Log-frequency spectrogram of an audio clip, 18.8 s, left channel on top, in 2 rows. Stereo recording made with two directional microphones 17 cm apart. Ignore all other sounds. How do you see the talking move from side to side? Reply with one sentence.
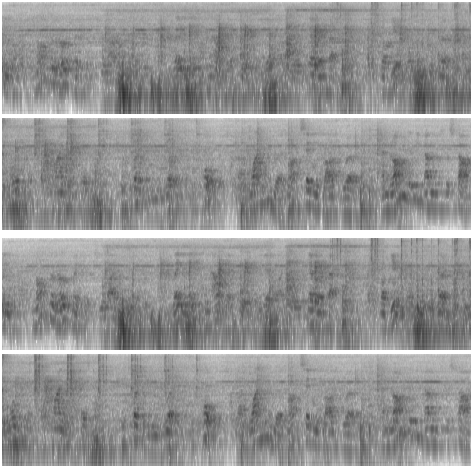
You can hear the talking move from right to left.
